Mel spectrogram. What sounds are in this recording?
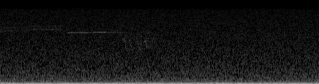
Black-throated Green Warbler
